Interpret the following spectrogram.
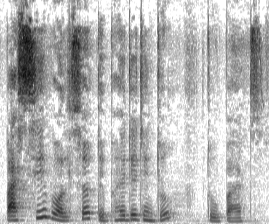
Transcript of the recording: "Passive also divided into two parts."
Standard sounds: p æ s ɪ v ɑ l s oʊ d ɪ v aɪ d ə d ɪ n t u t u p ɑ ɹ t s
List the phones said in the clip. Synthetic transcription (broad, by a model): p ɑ s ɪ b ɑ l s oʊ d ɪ b aɪ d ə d ɪ n t u t u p ɑ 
